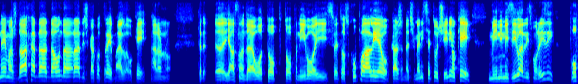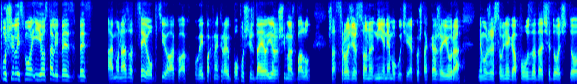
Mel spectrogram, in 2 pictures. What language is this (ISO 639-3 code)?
hrv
